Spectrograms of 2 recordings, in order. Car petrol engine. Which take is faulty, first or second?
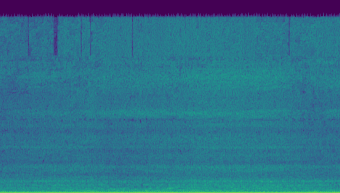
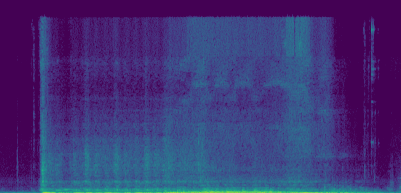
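second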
